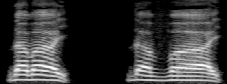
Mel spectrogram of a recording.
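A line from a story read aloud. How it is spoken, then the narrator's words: Shouted again. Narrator (Russian): крикнул он еще раз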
